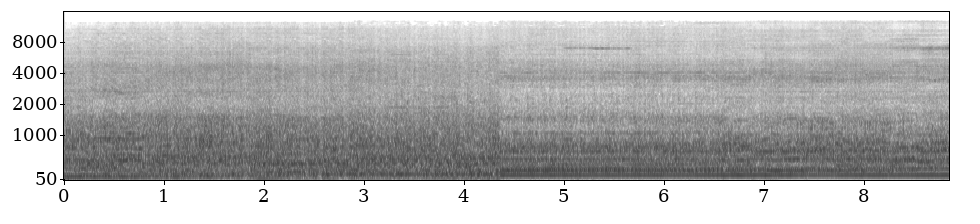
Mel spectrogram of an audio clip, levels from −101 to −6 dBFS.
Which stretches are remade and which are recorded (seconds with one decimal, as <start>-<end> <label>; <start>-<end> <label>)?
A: 0.0-2.9 remade; 2.9-6.6 recorded; 6.6-8.9 remade

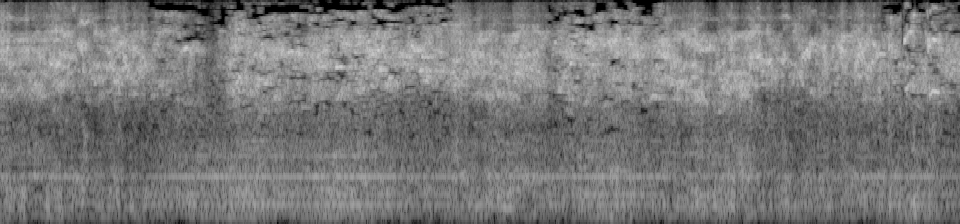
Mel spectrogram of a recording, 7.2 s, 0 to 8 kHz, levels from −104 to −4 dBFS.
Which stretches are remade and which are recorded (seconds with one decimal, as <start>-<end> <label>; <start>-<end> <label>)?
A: 0.0-1.1 remade; 1.1-3.4 recorded; 3.4-4.1 remade; 4.1-5.0 recorded; 5.0-6.6 remade; 6.6-7.2 recorded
